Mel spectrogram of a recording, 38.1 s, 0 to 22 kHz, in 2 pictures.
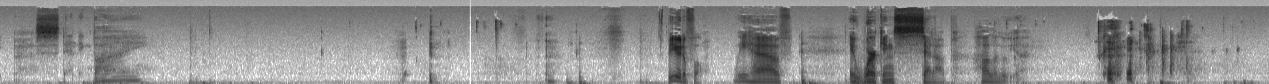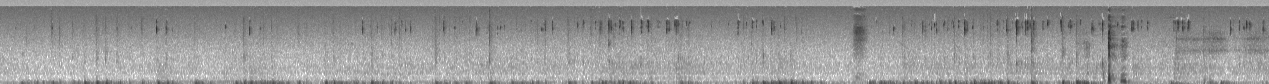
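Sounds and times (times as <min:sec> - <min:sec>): typing on keyboard: 0:17.4 - 0:31.3, 0:32.1 - 0:38.0
mouse clicking: 0:19.3 - 0:31.2, 0:32.1 - 0:38.0.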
